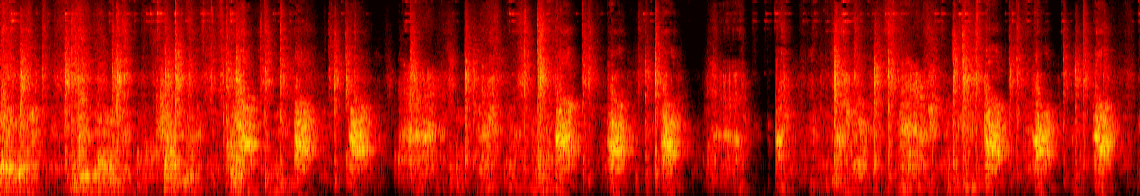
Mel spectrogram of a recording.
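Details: Jack Russell fighting a Bull Mastiff: dense, continuous snarling, yelping and harsh barking in quick irregular bursts, noisy and broadband throughout with almost no pauses.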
